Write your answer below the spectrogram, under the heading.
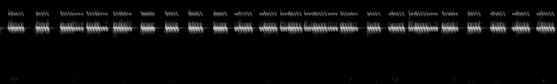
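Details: Shrill, rhythmic chirps from two crickets, each short high note repeated nearly four times a second at constant pitch, ending abruptly; silence between pulses and no other sound.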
